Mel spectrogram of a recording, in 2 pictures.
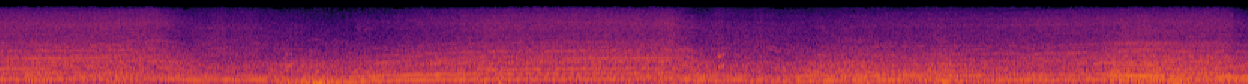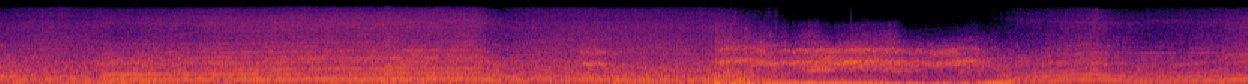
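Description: A small engine revs and drops as it shifts through gears.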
